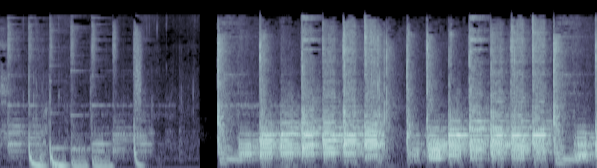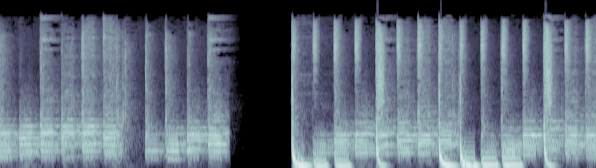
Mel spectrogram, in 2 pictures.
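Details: Loud electronic dance music with heavy bass drops and pounding beats, cut by brief silent gaps; no animal sounds are heard.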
